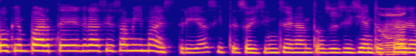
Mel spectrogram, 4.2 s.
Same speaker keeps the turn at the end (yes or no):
no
